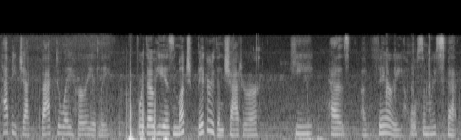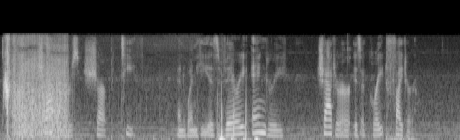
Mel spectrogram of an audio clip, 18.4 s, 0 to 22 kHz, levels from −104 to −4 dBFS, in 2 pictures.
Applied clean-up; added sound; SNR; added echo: none; Fire; -2 dB; none.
